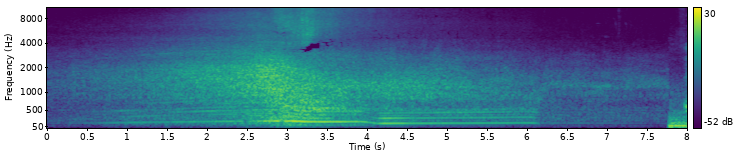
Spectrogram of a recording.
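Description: A 2022 Mini John Cooper Works with its turbocharged 2.0-litre four-cylinder drives past: engine note and tyre noise build as it approaches, peak as it passes about three seconds in, then the engine note steps down in pitch about a second later and fades away. The exhaust note is subdued, with no pops or crackles.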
